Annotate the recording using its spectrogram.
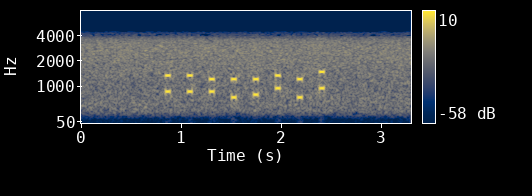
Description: DTMF, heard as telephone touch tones, dialled by machine, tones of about 50 ms, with phone line noise. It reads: 8871401#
